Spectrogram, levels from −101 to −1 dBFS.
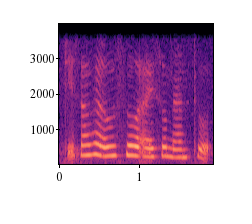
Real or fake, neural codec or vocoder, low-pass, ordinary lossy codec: fake; codec, 24 kHz, 0.9 kbps, WavTokenizer, medium speech release version 2; 3.6 kHz; none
